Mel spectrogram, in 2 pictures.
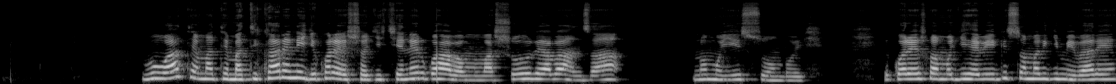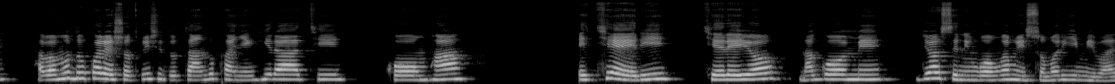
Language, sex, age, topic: Kinyarwanda, female, 25-35, education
